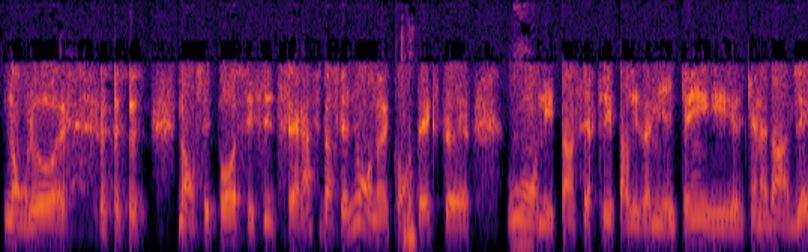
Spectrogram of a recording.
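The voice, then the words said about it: Quebec French accent. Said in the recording (French): “vient de Montréal ... le petit accent qui va bien”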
